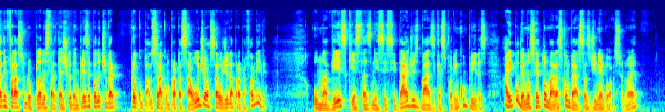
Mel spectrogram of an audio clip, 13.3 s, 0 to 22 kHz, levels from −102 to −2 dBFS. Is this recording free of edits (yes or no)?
yes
